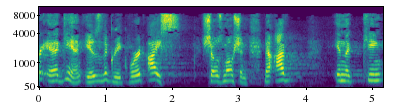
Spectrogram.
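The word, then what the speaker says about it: εἰς: is the Greek word Ice shows motion now I've in the king in the Strong's Concordance it says to pronounce it like the word ice like ice in your drink or falling on the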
